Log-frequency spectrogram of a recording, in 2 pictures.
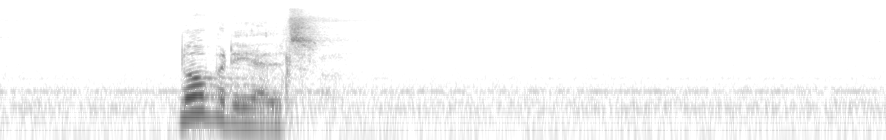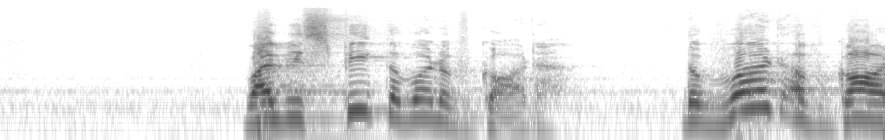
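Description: A middle-aged man speaks calmly into a headset microphone, with pauses.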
